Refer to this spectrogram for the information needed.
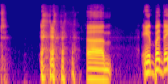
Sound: Link chuckles

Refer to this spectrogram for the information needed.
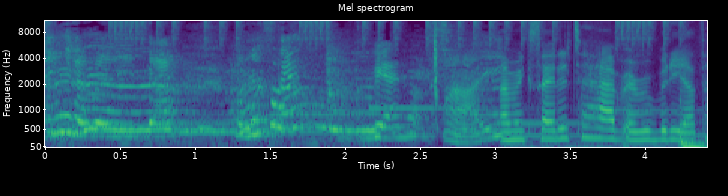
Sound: speaking in foreign language

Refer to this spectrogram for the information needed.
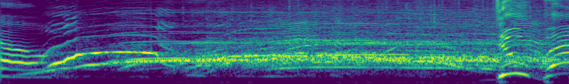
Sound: cheering, applause

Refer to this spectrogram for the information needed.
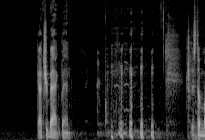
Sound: laughs

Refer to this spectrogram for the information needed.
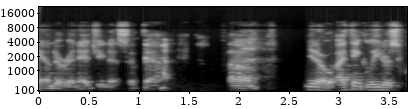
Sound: chuckles

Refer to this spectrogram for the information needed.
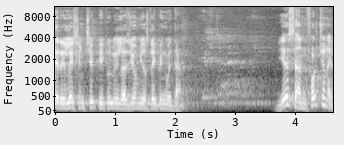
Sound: few Laugh

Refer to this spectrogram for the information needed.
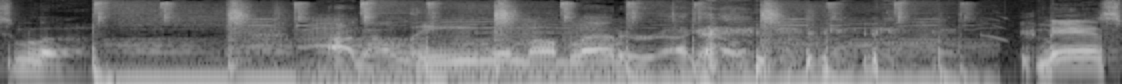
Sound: laughing

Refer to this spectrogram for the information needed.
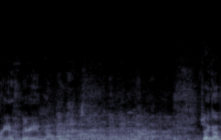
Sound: audience laughing

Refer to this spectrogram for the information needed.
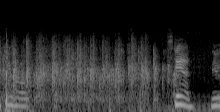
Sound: applause

